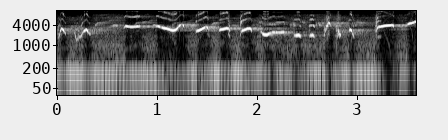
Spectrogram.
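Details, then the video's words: Ngeplong-style song of an Oriental magpie-robin, played as a lure for young birds: a busy run of sweet whistles, upslurs and quick trills over a steady low hum. "suara burung kacer ngeplong merdu sangat ampuh buat pancingan kacer bahan bikin cepat gacor"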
